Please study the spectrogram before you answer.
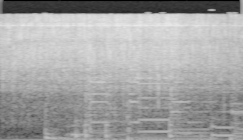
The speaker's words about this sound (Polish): Gdy widzimy, że skórka na pomidorach lekko się marszczy, możemy je lekko docisnąć do patelni i wrzucić wcześniej pokrojoną cebulę. Cebulę razem z pomidorkami smażymy do lekkiego jej zarumienienia.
